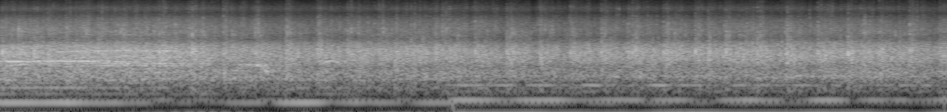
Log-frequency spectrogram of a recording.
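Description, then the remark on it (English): A church audience claps steadily and loudly to make a joyful noise to the Lord, a dense wash of many hands beating together without pause, with a low hum running underneath and no voices standing out. “Are you sure you are clapping?”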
